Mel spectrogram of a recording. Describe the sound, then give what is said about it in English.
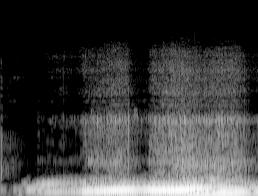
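A car engine rumbles to life and revs up, its low droning growl swelling louder as the car pulls away and keeps driving straight out a road, with no voices. “Come on, let's go in your car.”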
